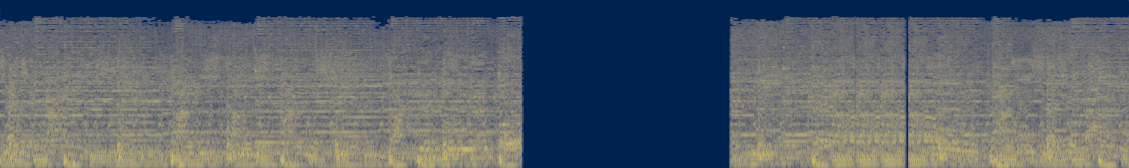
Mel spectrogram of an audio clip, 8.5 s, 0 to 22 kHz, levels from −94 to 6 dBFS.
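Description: At 3.91 s the sound cuts out for a stream reconnect. The connection dropped, the player fell silent for about 1.49 s, then reconnected and started a new decoder partway through the stream. When audio comes back at 5.49 s, it picks up at a later point. Roughly 0.7 s of material is simply missing.

From 6.41 s to 6.97 s the audio stutters like a CD stuck on one turn. A scratch sends the laser back at the same spot each revolution. Here a slice of about 186 ms replays three times. Each jump carries a short mute. The result is a quick, even, mechanical repeat that ends at 6.97 s.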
